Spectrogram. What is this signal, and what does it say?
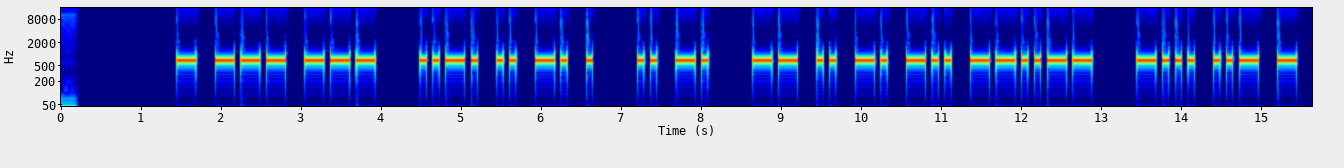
Morse code, heard as a keyed tone, about 15 wpm, 700 Hz. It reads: TOO FINE IN MIND, BUT
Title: Sentences from Top 1000 Words - Review Part 4 - 15wpm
